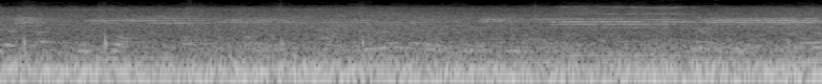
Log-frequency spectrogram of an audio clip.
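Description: Steady low rumble of city street traffic, with a few faint knife taps as a tomato is sliced on a wooden chopping board.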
